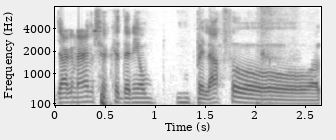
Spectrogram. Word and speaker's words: Jack Nance: No lo he dicho mal, ¿no? Jack Nance. Jack Nance, vale, vale.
